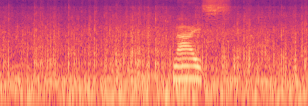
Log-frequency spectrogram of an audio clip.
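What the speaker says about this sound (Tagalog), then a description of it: "Umuulan." Rain patters steadily on a tent during beach camping, a dense close hiss of drops, with a brief spoken word partway through.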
